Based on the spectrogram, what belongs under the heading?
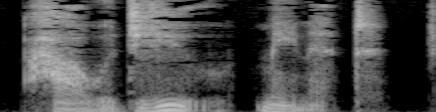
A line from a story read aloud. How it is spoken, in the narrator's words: she said softly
